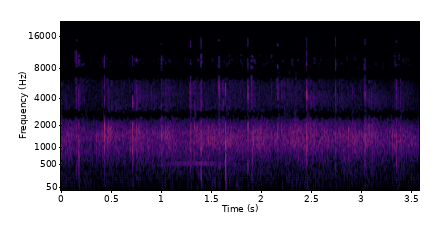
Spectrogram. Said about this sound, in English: Well, give Jesus a big hand.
